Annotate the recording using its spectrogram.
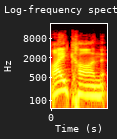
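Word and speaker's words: Eikon: Bill says, I've been using a fingerprint reader, the Icon Mini fingerprint reader. It's spelled E-I-K-O-N, for Microsoft Windows for nearly 2 weeks on my Windows 10 desktop.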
